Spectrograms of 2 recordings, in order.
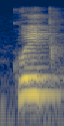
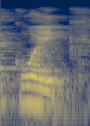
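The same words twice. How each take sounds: First: क्विक with "ku-ik", an oo glide; wrong pronunciation. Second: क्विक opening on "kwa", like "ko-ik"; correct pronunciation. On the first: Teacher quoting a common mistake, क्विक as ku-ik. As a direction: say क्विक as "kuik". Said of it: "पढ़ते हैं जो गलत है". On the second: Teacher correcting pupils, क्विक with the kwa sound. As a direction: say क्विक with a rounded kw start. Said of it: "यहाँ पर पढ़ना है". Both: Shown as a demonstration.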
